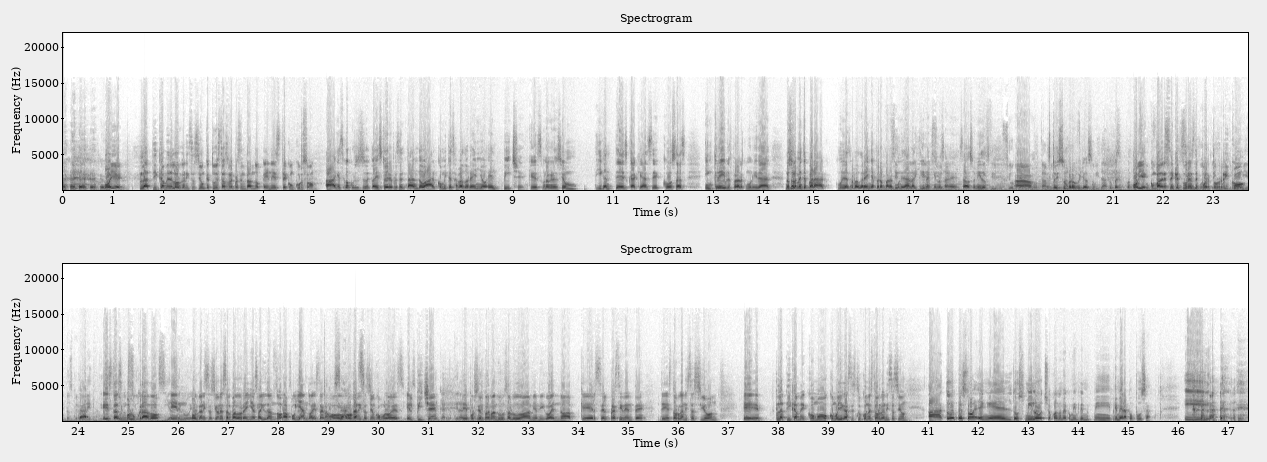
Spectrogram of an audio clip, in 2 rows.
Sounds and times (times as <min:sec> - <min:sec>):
Speech: 0:00.0 - 0:45.5, 0:46.1 - 0:47.0
Television: 0:00.0 - 0:47.4
Music: 0:16.0 - 0:33.2.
